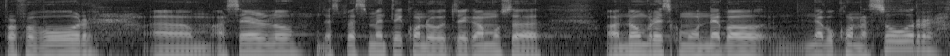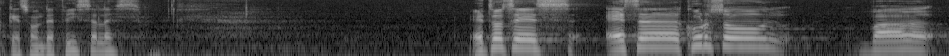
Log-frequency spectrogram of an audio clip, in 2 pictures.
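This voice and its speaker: Here the non-native Spanish-speaking pastor and Bible teacher has a medium-pitched voice and a foreign accent while explaining a course to students in a classroom or hall. His delivery is unhurried and halting with some learner's grammar slips, and the room's long reverb leaves the audio echoey.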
